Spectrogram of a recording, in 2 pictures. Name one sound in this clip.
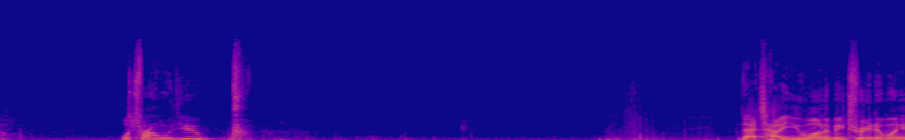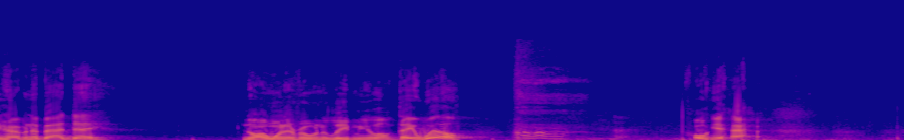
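A man speaks with animation through a microphone in a room with a slight echo.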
